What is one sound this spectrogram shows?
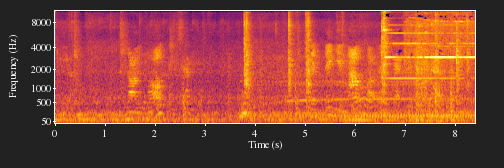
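An electric light rail car rumbles along the rails, heard from inside.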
